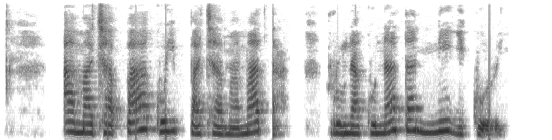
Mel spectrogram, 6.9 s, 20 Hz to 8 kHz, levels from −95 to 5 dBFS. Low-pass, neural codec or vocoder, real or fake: 7.2 kHz; vocoder, 44.1 kHz, 128 mel bands every 512 samples, BigVGAN v2; fake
